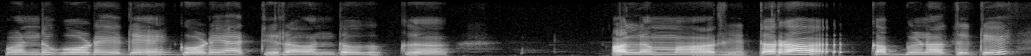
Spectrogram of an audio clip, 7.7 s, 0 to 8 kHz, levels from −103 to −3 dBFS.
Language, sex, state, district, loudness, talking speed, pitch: Kannada, female, Karnataka, Bidar, -21 LUFS, 75 wpm, 235 Hz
